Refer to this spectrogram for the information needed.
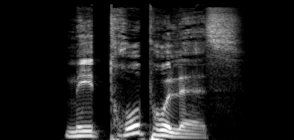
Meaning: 1. metropolis 2. a bishop's see
- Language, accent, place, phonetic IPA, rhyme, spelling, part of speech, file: German, Germany, Berlin, [meˈtʁoːpolɪs], -oːpolɪs, Metropolis, noun, De-Metropolis.ogg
